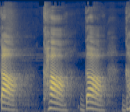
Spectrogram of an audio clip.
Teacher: क ख ग घ ण ये कंठ से गले से इनका उच्चारण किया जाता है। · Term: क वर्ग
